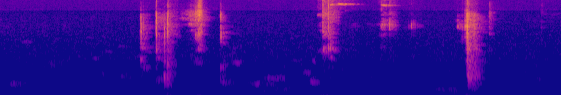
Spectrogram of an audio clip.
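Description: Sheets of thin joss paper rustling and crackling as they are handled, pleated and creased by hand, in a few short, crisp bursts; the loudest crackle comes about three and a half seconds in.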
